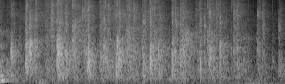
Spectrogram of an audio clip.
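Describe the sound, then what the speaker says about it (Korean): Applause from the audience at an opening ceremony of a citizens' environmental leaders college in Jecheon, welcoming a deputy mayor: many hands clapping in a brisk, continuous patter, moderately loud and close, with no talk over it. "박수로 부탁드립니다"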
